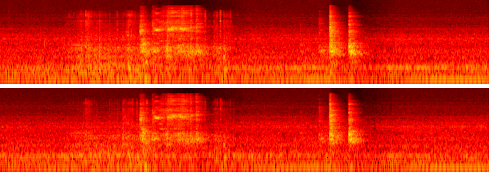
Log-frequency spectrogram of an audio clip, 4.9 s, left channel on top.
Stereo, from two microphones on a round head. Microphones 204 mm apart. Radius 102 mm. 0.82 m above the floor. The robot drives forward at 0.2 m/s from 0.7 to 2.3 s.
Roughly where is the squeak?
Centre.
